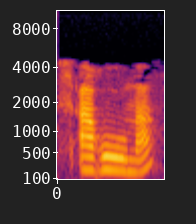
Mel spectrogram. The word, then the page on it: 's Aroma: Bas-Rhin; Herrlisheim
